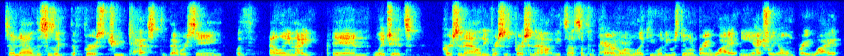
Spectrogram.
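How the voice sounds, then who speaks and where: A man co-hosting a podcast, giving casual but measured, discursive wrestling commentary. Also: deep voice, fairly even intonation. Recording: muffled lo-fi, clearly noisy background.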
